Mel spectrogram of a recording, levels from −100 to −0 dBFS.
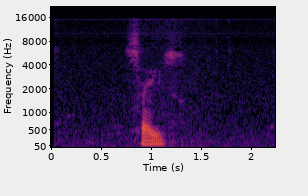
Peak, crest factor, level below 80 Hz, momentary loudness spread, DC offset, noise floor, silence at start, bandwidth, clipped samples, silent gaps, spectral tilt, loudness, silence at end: -26 dBFS; 24 dB; -76 dBFS; 25 LU; under 0.1%; -72 dBFS; 0.75 s; 16.5 kHz; under 0.1%; none; -5.5 dB/octave; -46 LUFS; 0.9 s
